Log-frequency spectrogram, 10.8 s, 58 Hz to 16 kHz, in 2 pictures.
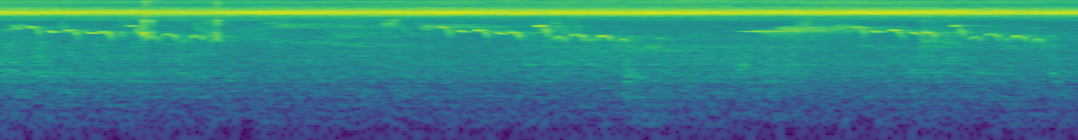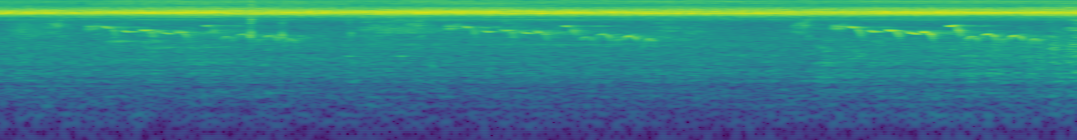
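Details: Grey-headed tailorbird recorded from a window overlooking Badouzi fishing harbour on 29 April, singing high, thin descending trills in short phrases repeated every few seconds, over constant heavy background noise.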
